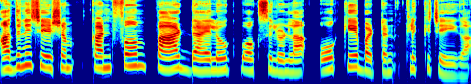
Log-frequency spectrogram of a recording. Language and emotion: Malayalam, neutral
